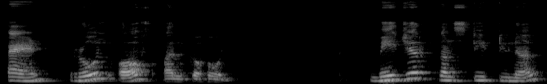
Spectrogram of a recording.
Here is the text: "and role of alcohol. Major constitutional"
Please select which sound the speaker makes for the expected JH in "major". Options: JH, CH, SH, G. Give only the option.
JH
